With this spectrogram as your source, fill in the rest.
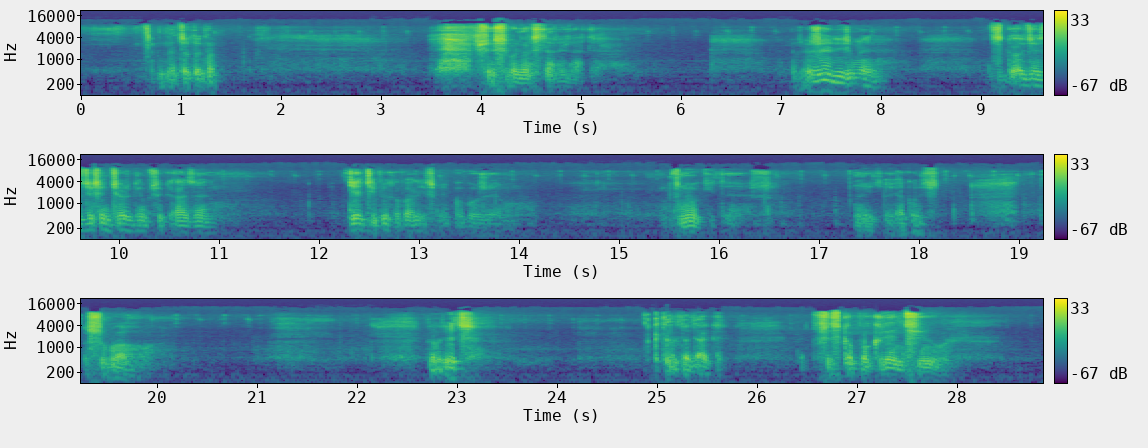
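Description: An older woman speaks in a low, worried voice close by.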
